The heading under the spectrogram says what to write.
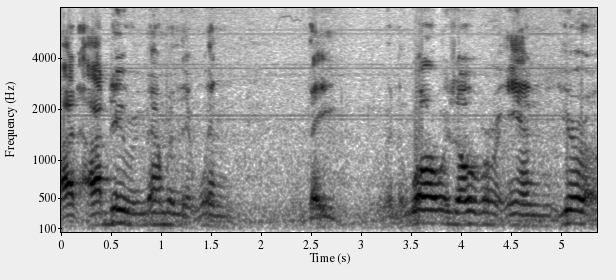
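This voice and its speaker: A man with a Texan accent at a fairly slow pace, amid noticeable background noise and audible room echo. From Texas, Abilene. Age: 90s. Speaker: war veteran. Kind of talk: oral history interview. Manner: halting.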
